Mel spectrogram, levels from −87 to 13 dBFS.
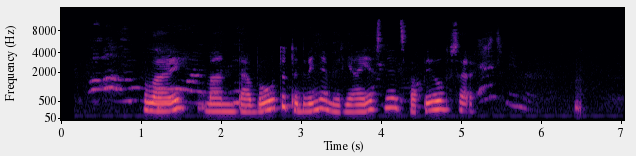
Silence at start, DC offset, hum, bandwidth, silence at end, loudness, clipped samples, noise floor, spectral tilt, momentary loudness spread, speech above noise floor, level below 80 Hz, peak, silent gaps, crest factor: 0.4 s; under 0.1%; none; 11 kHz; 0.55 s; -29 LUFS; under 0.1%; -70 dBFS; -7 dB/octave; 15 LU; 42 dB; -84 dBFS; -12 dBFS; none; 18 dB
